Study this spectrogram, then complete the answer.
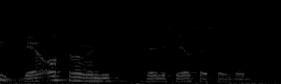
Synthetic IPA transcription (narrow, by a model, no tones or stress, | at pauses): d̪ɛæɾɔft̪əʋɛmɛnɪkʁɛɑlɪseːʁəsæɪsɛld̪ɛ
